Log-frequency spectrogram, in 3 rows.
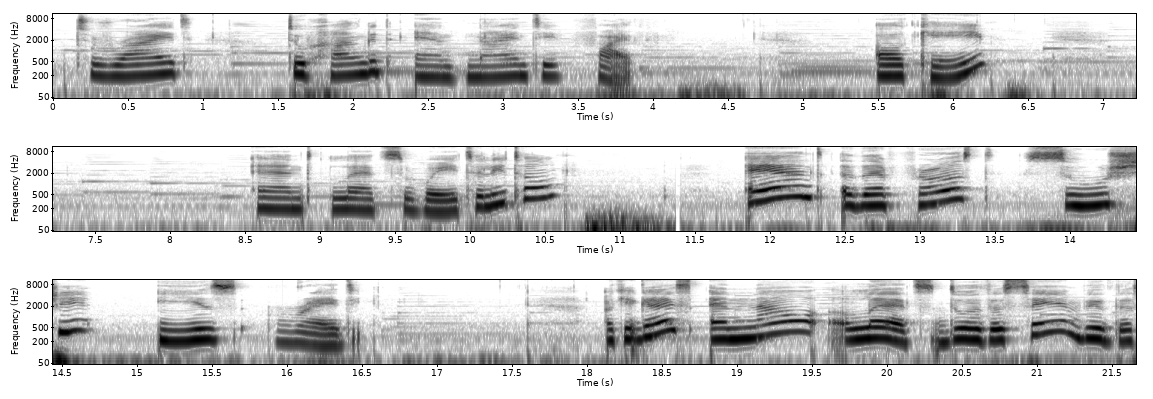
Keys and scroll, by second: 0.7 KP_2, 1.0 KP_9, 1.3 KP_5.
